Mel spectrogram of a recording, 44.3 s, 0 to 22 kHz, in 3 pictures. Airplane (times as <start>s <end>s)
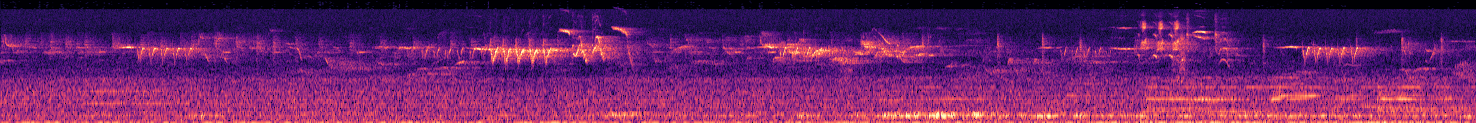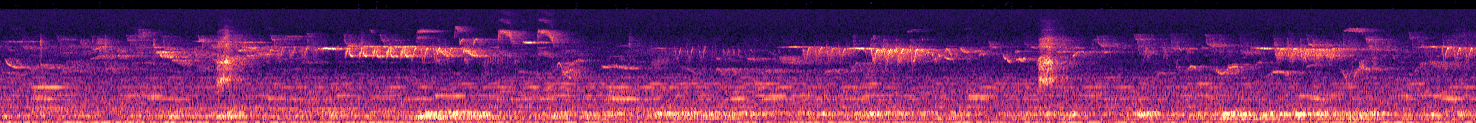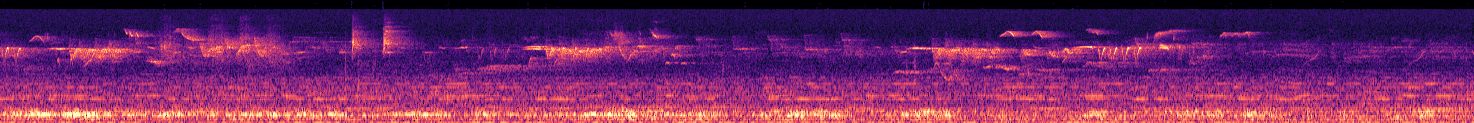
14.6s 44.2s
